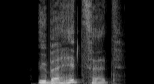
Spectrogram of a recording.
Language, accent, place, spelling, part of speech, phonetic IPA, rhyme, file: German, Germany, Berlin, überhitzet, verb, [ˌyːbɐˈhɪt͡sət], -ɪt͡sət, De-überhitzet.ogg
- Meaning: second-person plural subjunctive I of überhitzen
